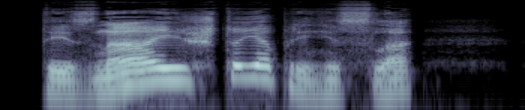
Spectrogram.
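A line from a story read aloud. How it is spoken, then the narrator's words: Completely calm reply. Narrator (Russian): ответила совершенно спокойно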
